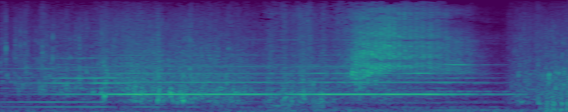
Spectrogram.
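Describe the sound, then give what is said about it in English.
Water splashes, bubbles and churns at night toward the center of a lake in the distance, swelling into a louder rushing burst near the end, over a steady droning hum. No one speaks. “Suddenly, some loud splashing. In the distance, towards the center of the lake, water bubbled.”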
